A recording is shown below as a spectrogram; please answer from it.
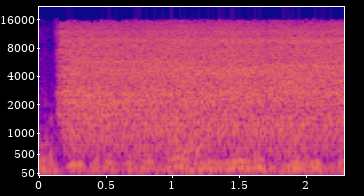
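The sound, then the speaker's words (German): Loud, steady steam hiss from a train starting to move, a continuous broad rushing sound that begins abruptly and holds at an even level throughout. “Der Zug setzte sich in Bewegung. Zunächst langsam und dann immer schneller.”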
